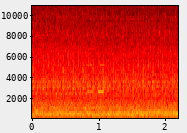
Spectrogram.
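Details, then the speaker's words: Rover 216i cabriolet, 1.6 Honda DOHC petrol, warm idle, radiator about 75, engine inlet hose 57–60, cap off without boiling: smooth constant hum, no hunting, ticks or knocks; owner suspects faulty gauge/sensor; normal idle. "if I took this off it would just start to boil nothing happens the engine is running completely fine"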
